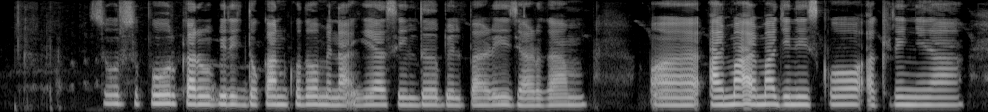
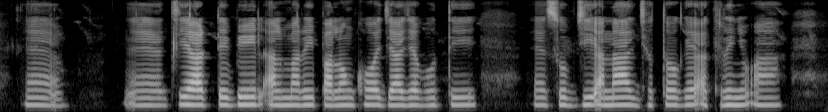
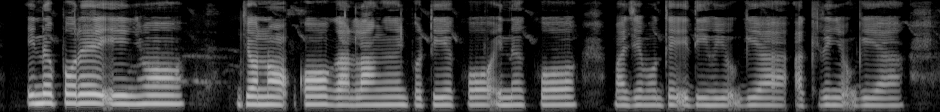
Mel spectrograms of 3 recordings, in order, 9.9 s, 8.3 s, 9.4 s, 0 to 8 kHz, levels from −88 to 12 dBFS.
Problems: background conversations at intervals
